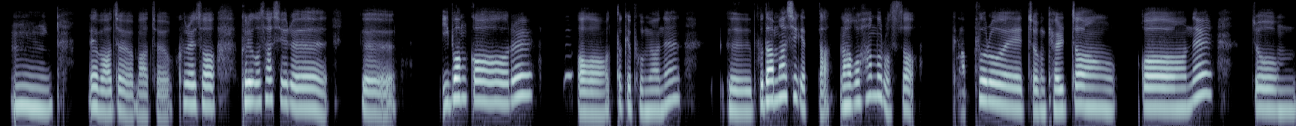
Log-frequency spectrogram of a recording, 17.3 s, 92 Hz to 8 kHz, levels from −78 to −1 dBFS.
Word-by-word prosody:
음 185 -2 -3 0.5
네, 185 0 +2
맞아요, 160 -3 -2
맞아요. 70 - -7
그래서 200 -2 +1 0.3
그리고 215 -1 +5
사실은 190 -8 0 0.4
그 155 -1 -2 0.6
이번 245 +6 +4
거를 230 +4 +3 0.6
어 155 -1 +1
어떻게 185 +3 -6
보면은 170 +8 -5 0.6
그 160 -2 -2
"부담하시겠다."라고 220 -3 +2
함으로써 220 - -3 0.5
그 - - -19
앞으로의 200 -6 +2
좀 165 0 -3
결정권을 180 - +1 0.5
좀 170 -1 -2
185 Hz, 185 characters per minute, -21 LUFS, 170-215 Hz, 0.6 s, 그리고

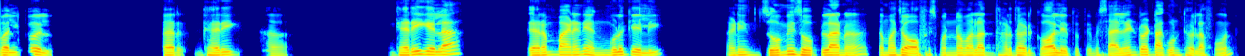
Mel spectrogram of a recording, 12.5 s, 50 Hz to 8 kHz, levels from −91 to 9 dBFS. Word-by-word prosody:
बिलकुल. 130 0 +1 1.1
तर 130 -2 +1 0.2
घरी 130 +3 +2 0.4
हं. 105 -1 -7 1.1
घरी 130 +7 +3
गेला, 155 +2 +4 0.8
गरम 130 +4 +2
पाण्याने 145 +2 +2
अंघोळ 130 +2 0
केली 130 +1 0 0.7
आणि 140 +3 -1 0.2
जो 125 +1 +4
मी 160 +4 +3
झोपला 130 -2 +4
ना 115 +1 -1 0.2
तर 125 - -3
माझ्या 125 0 +2
ऑफिसमधनं 120 +2 -1
मला 125 +1 +2
धडधड 115 +1 -1
कॉल 115 +2 +3
येत 110 - 0
होते. 100 -2 -12
मी 115 - -9
सायलेंटवर 125 +5 0
टाकून 125 -1 -1
ठेवला 105 -4 -2
फोन. 110 - -6
125 Hz, 135 wpm, -22 LUFS, 120-140 Hz, 1.1 s, गेला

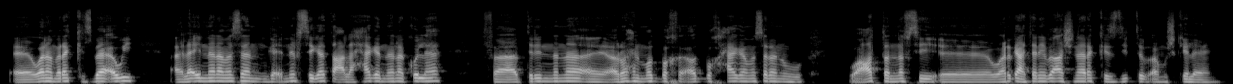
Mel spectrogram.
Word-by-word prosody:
آآ، 110 +1 +2
وأنا 145 +5 +5
مركِّز 140 -4 0
بقى 145 +1 +5
أوي، 160 +3 +3 0.4
ألاقي 140 +5 +3
إن 150 - 0
أنا 155 0 +5
مثلًا 150 -3 0
ج 135 - -4
نفسي 150 +1 -2
جات 150 +1 0
على 115 0 +2
حاجة 145 +4 +1
إن 135 - -4
أنا 140 +1 +1
آكُلها، 150 +2 +1 0.4
فابتدي 115 +4 0
إن 140 0 -3
أنا 145 -1 +2
آآ، 120 -1 -1
أروح 135 +4 +1
المطبخ، 140 -1 -2
أطبخ 130 +1 -4
حاجة 140 0 0
مثلًا، 140 -1 -2
و 115 -2 -7 0.4
وأعطِّل 140 -2 +1
نفسي 135 -1 -2
آآ، 115 0 -2
وأرجع 125 +4 +3
تاني 140 +3 0
بقى 145 -1 +4
عشان 140 -1 -1
أركِّز. 135 -3 -1
دي 135 - -8
بتبقى 135 -3 -5
مشكلة 115 +1 -4
يعني. 110 0 -6
140 Hz, 190 wpm, -24 LUFS, 120-145 Hz, 0.4 s, وأنا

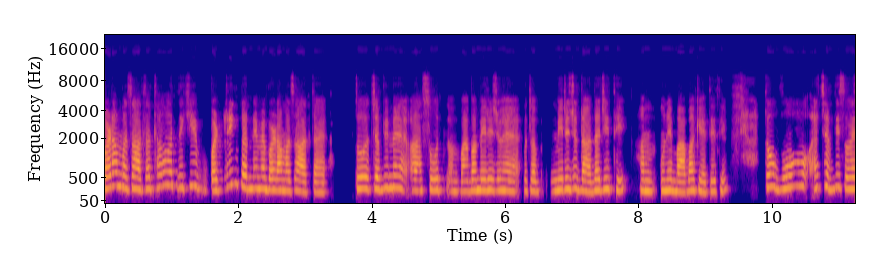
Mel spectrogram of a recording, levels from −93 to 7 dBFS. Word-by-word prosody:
बड़ा 280 +5 +6
मज़ा 275 -4 +2
आता 255 +1 +1
था 290 - -1
और 330 -1 -3
देखिए 280 +3 -5 0.2
बटरिंग 275 +11 0
करने 270 -4 +2
में 260 0 +1
बड़ा 235 -1 +5
मज़ा 225 0 +1
आता 200 0 0
है। 195 0 -3 0.4
तो 265 0 +4
जब 255 0 +1
भी 275 +2 -2
मैं 275 0 +1
अ, 230 -1 0
सोत 235 0 -3
बाबा 215 +1 -1
मेरे 235 0 +2
जो 230 0 -3
है 225 -2 +1 0.2
मतलब 220 -1 -3 0.2
मेरे 240 +2 +2
जो 265 +2 -2
दादा 225 -1 +2
जी 250 +2 0
थे, 225 +2 -2 0.2
हम 220 -2 +1
उन्हें 230 0 +2
बाबा 210 +2 +4
कहते 210 -2 -3
थे। 215 - -4 0.6
तो 295 +1 +3
वो 265 +2 +1 0.2
अ, 270 - -3
जब 300 -6 0
भी 295 - -4
सोए 255 -2 +1
235 Hz, 215 wpm, -23 LUFS, 225-265 Hz, 0.6 s, बड़ा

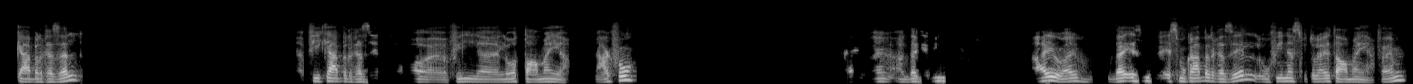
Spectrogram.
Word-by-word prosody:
كعب 130 -1 +3
الغزال؟ 135 +10 +1 2.2
آآ، - - -12
في 145 -1 -2
كعب 145 0 +4
الغزال 125 -4 -3
اللي - - -28 0.4
هو - - -6
فيه 130 - -5
ال 135 -2 -3
اللي 115 0 -2
هو - - +1
الطعمية، 125 -2 0 0.3
عارفه؟ 200 +1 +4 2.4
أيوه، 140 - -2
أيوه، - - -11
آه - - -5
ده 140 +4 +1
جميل 155 +3 -4 0.9
برضو. - - +4
أيوه، 160 -6 +6
أيوه. 140 -5 -2 0.2
ده 145 +5 +6
اسم 155 +1 0 0.2
اسمه 145 -1 -1
كعب 145 +2 +4
الغزال 155 - +1
وفي 125 +4 -2
ناس 145 -1 0
بتقول 135 - -5
عليه 140 - +2
طعمية، 120 -6 +1
فاهم؟ 180 +11 0
140 Hz, 140 wpm, -24 LUFS, 125-150 Hz, 2.4 s, أيوه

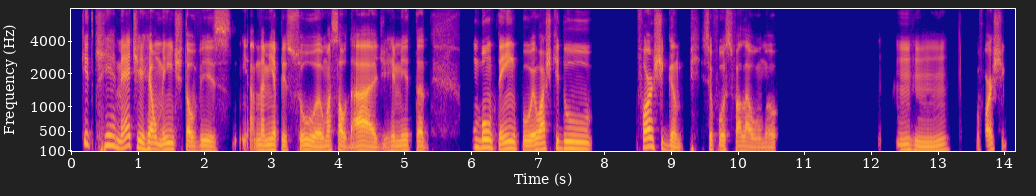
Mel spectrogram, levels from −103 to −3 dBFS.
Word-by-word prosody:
que 250 - -1
que 205 - -4
remete 180 -3 +2
realmente 125 -1 +2
talvez 95 -1 -1 0.3
a - - -2
na 105 -1 +1
minha 110 +1 +3
pessoa 100 -1 0
uma 100 +2 0
saudade, 90 -2 +2
remeta 95 -1 -2 0.7
um 165 - -1
bom 160 -1 +5
tempo, 130 -6 +2
eu 120 - +4
acho 130 - +1
que 150 - -2
do 135 -3 +2 0.7
Forrest 170 -2 +4
Gump 95 -6 -2 0.3
se - - -7
eu - - -3
fosse 105 0 -4
falar 95 -1 -1
uma, 85 0 -6
o - - -10 1.8
uhum, 105 -1 -2 0.4
o - - -15
Forrest - - -2
Gu - - -20
105 Hz, 130 wpm, -23 LUFS, 95-135 Hz, 1.8 s, bom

